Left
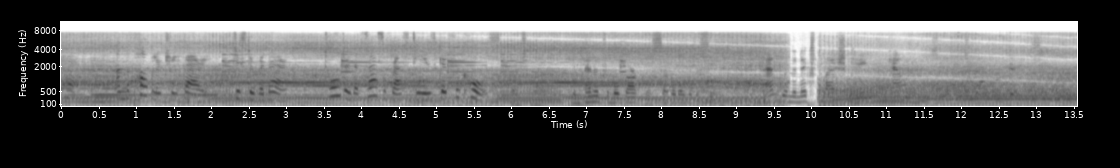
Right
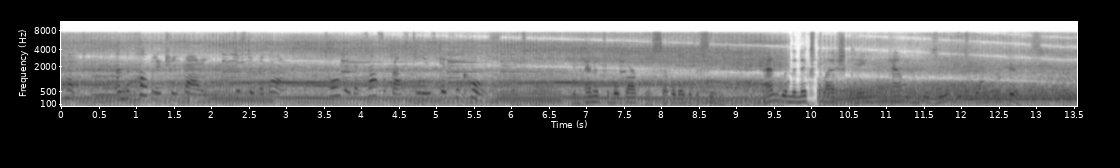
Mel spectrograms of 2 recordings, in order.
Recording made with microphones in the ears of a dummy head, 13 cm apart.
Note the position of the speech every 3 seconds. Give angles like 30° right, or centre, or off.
10° right, 10° left, 30° right, 50° right, 50° right.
